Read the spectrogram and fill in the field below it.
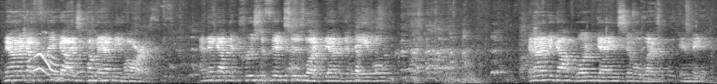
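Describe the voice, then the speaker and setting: A man's voice: a little high, normal speed. A man in his forties performing a stand-up comedy set on a coffee house stage, self-deprecating punchlines delivered to a live crowd. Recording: very echoey room, far mic, audience noise.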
